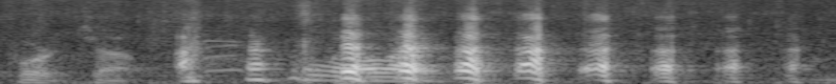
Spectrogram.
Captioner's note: laugh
